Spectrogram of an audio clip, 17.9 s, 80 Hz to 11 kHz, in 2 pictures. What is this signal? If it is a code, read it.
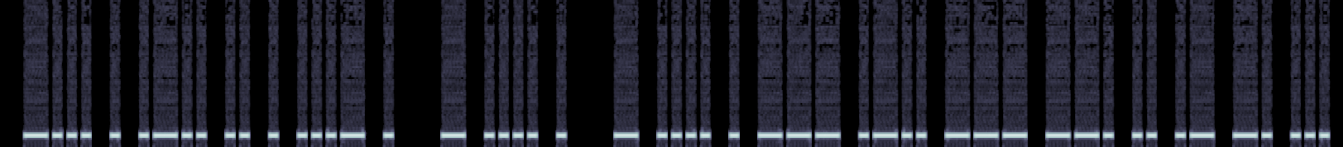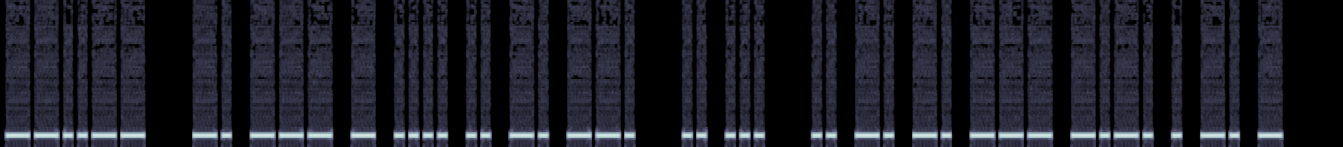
Morse code, heard as a keyed tone, about 25 wpm, 1000 Hz. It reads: BELIEVE THE THEOLOGIANS, NOTHING IS INNOCENT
